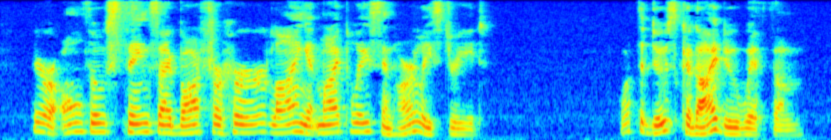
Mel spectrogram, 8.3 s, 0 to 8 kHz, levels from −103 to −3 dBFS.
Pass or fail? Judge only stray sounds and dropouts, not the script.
pass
